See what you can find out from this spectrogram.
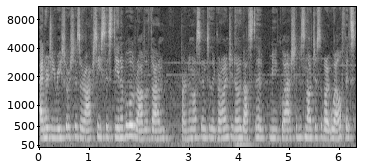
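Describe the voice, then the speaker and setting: Over noticeable background noise, a woman with a Belfast accent talks at a fairly quick pace and a fairly high pitch, with monotone, flat intonation. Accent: Belfast Northern Irish. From Northern Ireland, Belfast. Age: 20s. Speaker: election candidate. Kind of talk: interview.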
